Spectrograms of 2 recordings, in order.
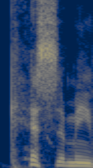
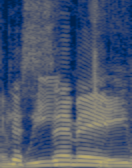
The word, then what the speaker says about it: Kissimmee: Yes, we were the home team in Kissimmee, Florida. I'm sure I'm pronouncing those correctly. – No, it's Kissimmee, Florida, you turdbird.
